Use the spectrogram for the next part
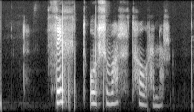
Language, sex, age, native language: Icelandic, male, 10, Icelandic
